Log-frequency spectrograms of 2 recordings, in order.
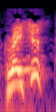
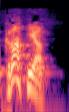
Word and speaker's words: gracias: No, not gracious. That word is gracias. You see, in Spanish, the C is pronounced T-H. Oh. Gracias. You see? T-H.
